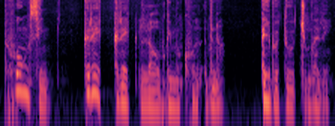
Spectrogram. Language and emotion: Manipuri, fearful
